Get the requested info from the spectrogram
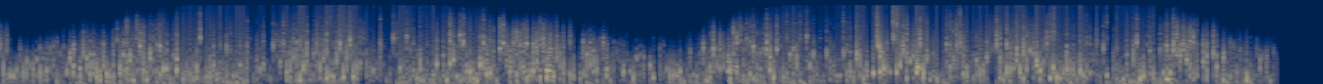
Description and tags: fizzy underwater break
abstract, digital, glitch, noise, sound-design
